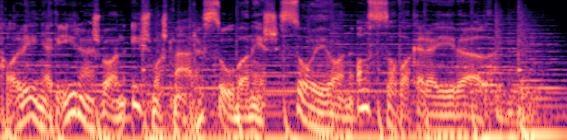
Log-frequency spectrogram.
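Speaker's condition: No condition

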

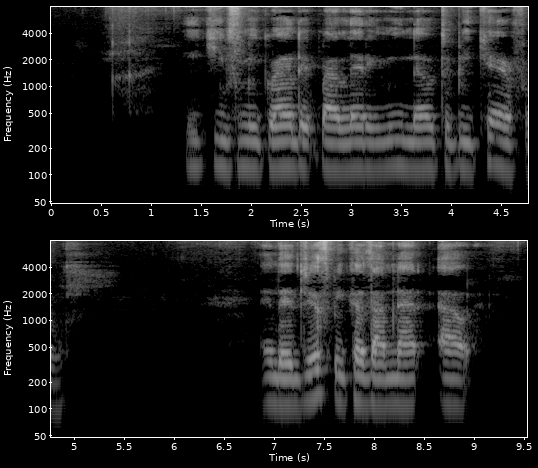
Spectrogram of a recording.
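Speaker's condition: Cerebral palsy; arthritis

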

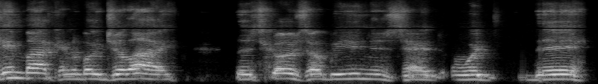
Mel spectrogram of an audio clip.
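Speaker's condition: Motor neurone disease; twitching

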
